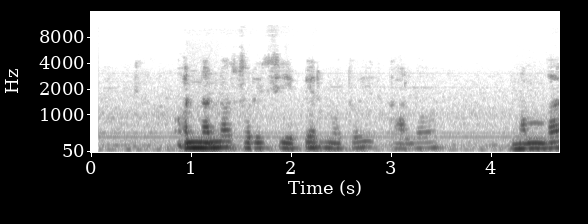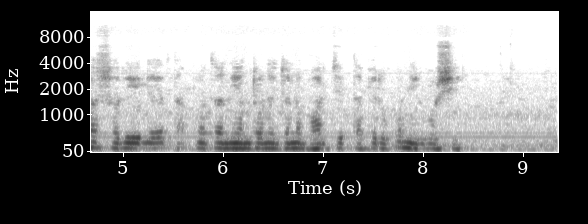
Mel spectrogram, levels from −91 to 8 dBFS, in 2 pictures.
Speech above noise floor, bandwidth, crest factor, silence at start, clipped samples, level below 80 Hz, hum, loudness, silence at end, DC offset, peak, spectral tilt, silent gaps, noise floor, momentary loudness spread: 29 dB; 5.2 kHz; 20 dB; 0.35 s; under 0.1%; -52 dBFS; none; -23 LUFS; 0.95 s; under 0.1%; -4 dBFS; -10 dB/octave; none; -51 dBFS; 20 LU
